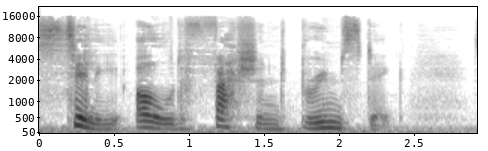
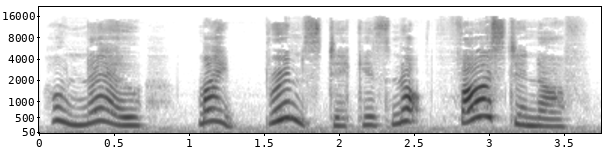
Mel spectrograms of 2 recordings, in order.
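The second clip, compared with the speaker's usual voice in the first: high-pitched, anxious panic; panicked; 9 semitones higher than usual. A narrator's reading. Zelda chased down the tunnel by the dragon, panicking. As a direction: fret aloud in a high voice. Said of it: "said Zelda in a panic".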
